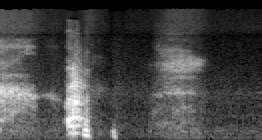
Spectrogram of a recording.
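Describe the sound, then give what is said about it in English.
A dog named Bella barks once, sharply, somewhere in the background, with a softer yelp before it and a faint whiny note after. No one speaks, and the sounds are fairly quiet. “as Bella barks in the background, gotta love dogs.”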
